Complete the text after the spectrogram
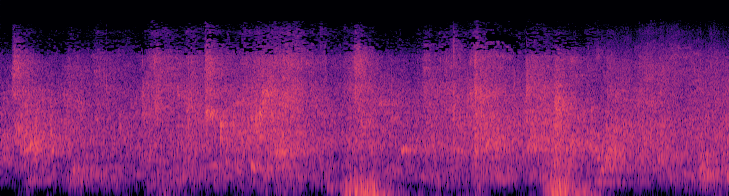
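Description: Water laps against a kayak's hull.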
